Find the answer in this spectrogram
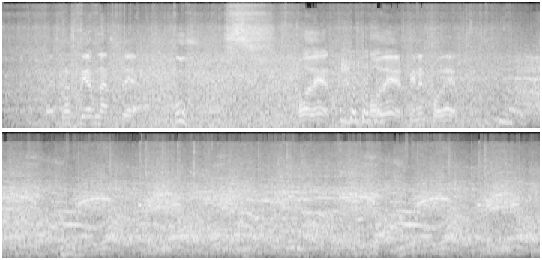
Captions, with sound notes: The legs. Power. Power. They have power. [crowd] [chanting] Rigo! Rigo! Rigo! Rigo! Rigo! Rigo!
